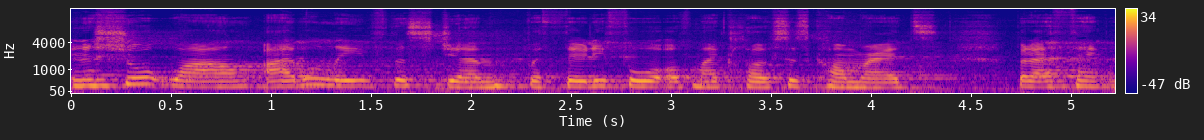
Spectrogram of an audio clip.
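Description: With fairly even intonation, a woman talks at a moderate pace amid audible room echo. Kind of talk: formal prepared speech. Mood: warm, lightly humorous, sentimental. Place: gym. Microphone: podium.

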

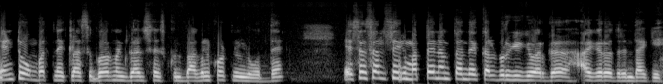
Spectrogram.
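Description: A woman with an ordinary speaking voice talks at medium pitch, with lively intonation and very even loudness. The sound is dry and close with no echo. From northern Karnataka (Kalyana-Karnataka region). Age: 60s. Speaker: epigraphist and writer, retired official. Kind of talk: interview.

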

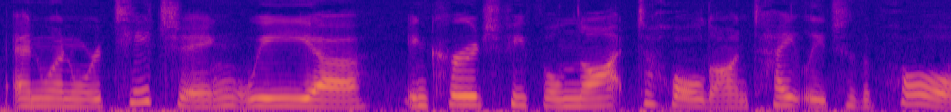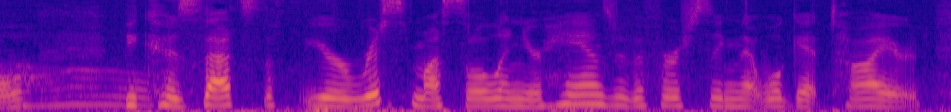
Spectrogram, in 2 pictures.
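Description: A woman at a moderate pace with fairly even intonation, dry sound with no echo, and light background noise. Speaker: walking instructor. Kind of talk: interview answer. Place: forest. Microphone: lapel.

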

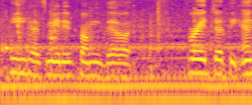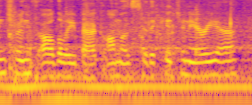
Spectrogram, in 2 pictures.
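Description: The recording is dry with no echo but has loud background noise. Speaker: vlogger filming partner. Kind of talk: casual vlog chat. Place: open country. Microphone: phone near.

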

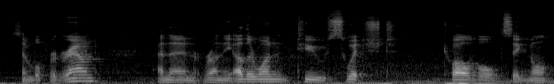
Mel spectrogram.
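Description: A man keeps a moderate pace while light noise sits in the background. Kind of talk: tutorial. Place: garage. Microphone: phone near.

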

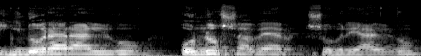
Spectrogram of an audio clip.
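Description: This man's voice sits at a high pitch. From Uruguay. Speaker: playwright and theatre director. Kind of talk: interview monologue. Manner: halting, with many fillers and repetitions. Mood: warm, reflective.

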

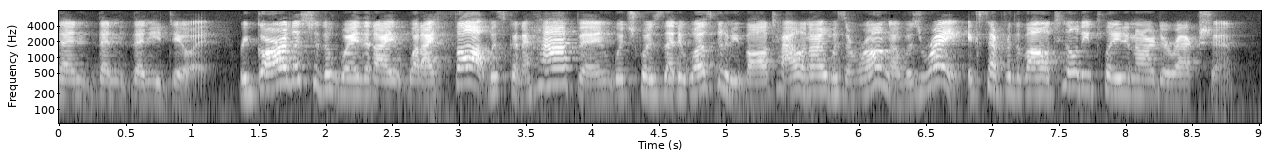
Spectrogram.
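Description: Noticeable background noise sits under this woman's animated delivery. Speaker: day trading instructor. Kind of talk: live trading room lecture. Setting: online trading room broadcast.

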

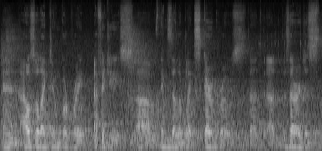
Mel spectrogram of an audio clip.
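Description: Clear background noise and audible room echo frame the recording. A man speaks at a fairly low pitch with fairly even intonation. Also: moderate pace.

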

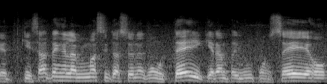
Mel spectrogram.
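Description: A man talks at a very fast pace and a fairly high pitch. His intonation is monotone and flat, over light background noise. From Dominican Republic. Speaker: YouTube interviewer. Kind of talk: interview. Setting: guest's home. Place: home room. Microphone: lapel.

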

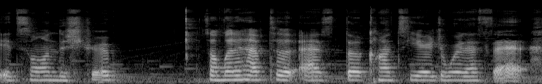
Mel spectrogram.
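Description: Over faint background music, a woman speaks at a very slow pace with monotone, flat intonation. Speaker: travel vlogger. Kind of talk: casual vlog chat. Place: home room. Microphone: phone near.

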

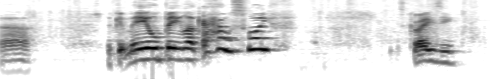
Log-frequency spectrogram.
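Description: A man talks at a fairly slow pace with a British accent. Noticeable background noise is present. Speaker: vlogger. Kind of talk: casual vlog. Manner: rambling, hesitant.

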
